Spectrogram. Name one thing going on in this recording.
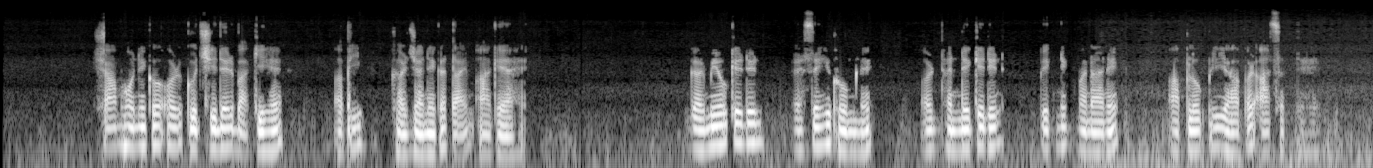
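A young man speaks calmly and clearly, close to a microphone.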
